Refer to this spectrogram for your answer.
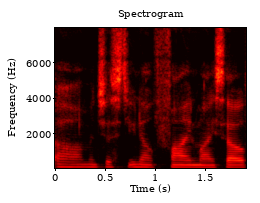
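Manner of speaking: soft, nonchalant tone. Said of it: "seems so, like, nonchalant".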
